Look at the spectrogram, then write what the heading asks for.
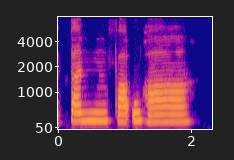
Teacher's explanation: हल्का सा नून को साथ मिलाएं और देखें नाक में गूंज आ रही है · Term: गुन्ना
